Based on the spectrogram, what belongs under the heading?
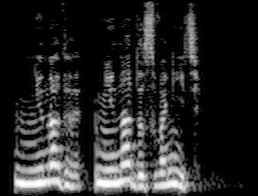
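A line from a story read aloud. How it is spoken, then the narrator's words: Frightened pleading. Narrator (Russian): Испуганно умоляет Алексей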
